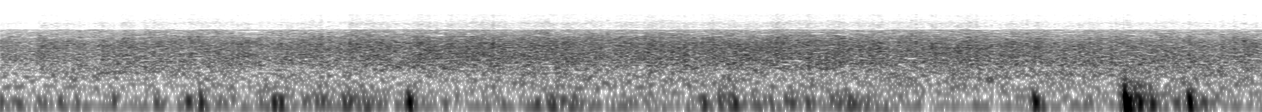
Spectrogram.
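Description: Audience applauding steadily, swelling a little about a second in and easing off near the end, with a thump just before the end.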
